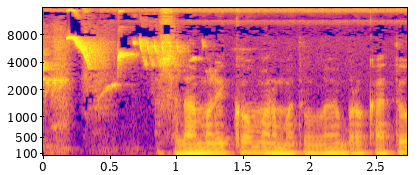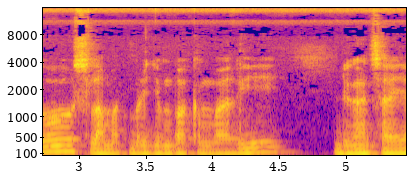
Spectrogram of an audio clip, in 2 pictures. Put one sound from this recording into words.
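A man speaks calmly and closely into a microphone.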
